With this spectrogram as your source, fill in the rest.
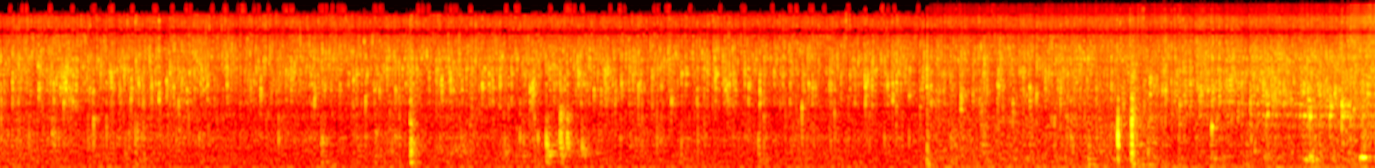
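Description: Fish fries village style in a pan on a low flame, a steady, close, loud sizzle crackling throughout with occasional brief clinks and pops and no talking.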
